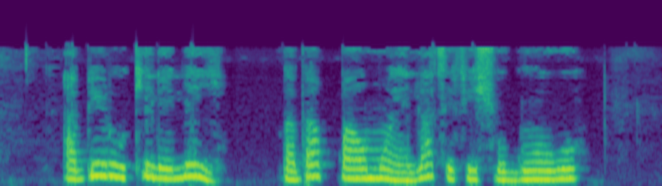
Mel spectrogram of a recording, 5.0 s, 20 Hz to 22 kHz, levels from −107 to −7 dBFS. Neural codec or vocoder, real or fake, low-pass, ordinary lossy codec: none; real; 19.8 kHz; AAC, 24 kbps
